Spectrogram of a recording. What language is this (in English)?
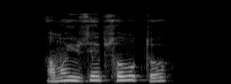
Turkish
